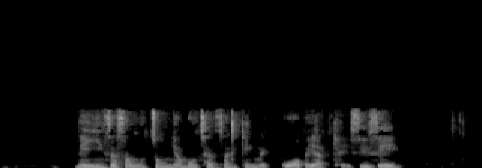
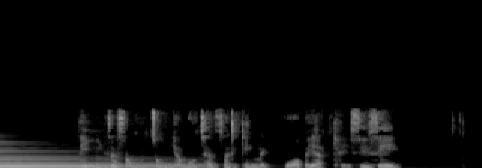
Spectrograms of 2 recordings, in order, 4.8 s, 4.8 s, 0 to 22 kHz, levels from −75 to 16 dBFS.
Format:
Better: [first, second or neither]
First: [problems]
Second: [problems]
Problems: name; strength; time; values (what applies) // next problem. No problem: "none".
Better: first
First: none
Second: noise reduction (neural mask model RNNoise)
